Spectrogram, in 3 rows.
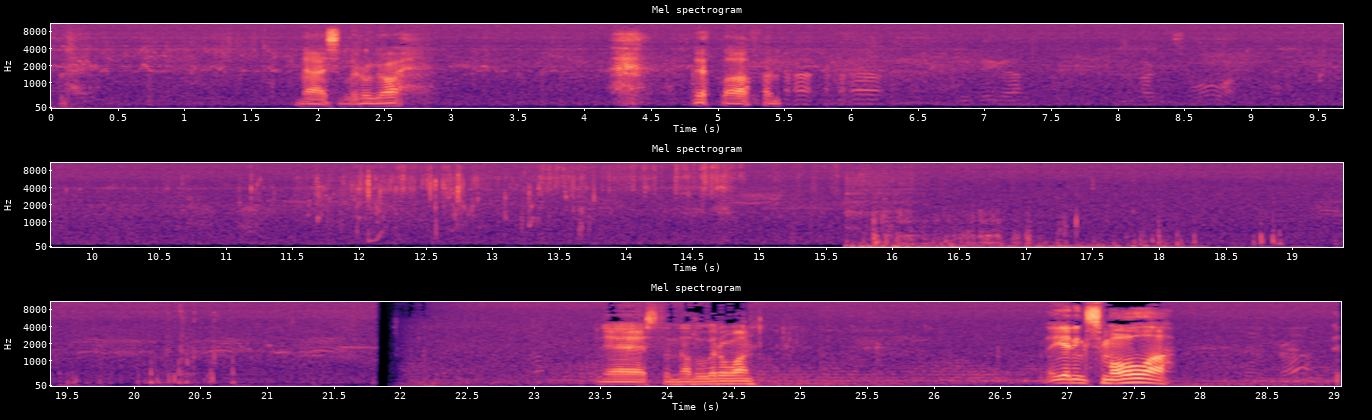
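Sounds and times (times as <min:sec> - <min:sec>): water splashes: 0:11.1 - 0:14.7
microphone handling rumble: 0:15.7 - 0:21.3, 0:24.4 - 0:26.6.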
